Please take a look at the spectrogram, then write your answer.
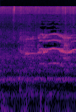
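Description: Honeybees in an apiary hum and buzz steadily around a hive, with a continuous close drone and no speech.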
